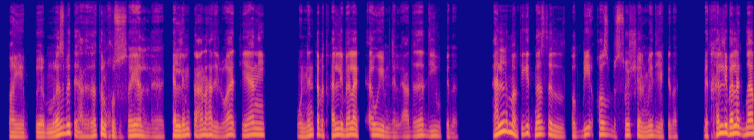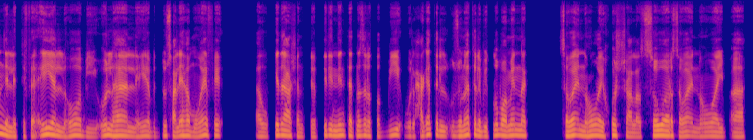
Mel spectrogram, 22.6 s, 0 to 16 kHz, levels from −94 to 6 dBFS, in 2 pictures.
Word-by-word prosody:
طيب 105 -2 -2
بمناسبة 115 - +3
إعدادات 115 +6 -2
الخصوصيّة 130 - +2
اللي 105 -3 -6
اتكلّمت 135 +7 +2
عنها 145 +3 +2
دلوقتي 135 +4 -3
يعني، 150 +1 +2 0.5
وإن 110 +2 -2
أنتَ 145 +2 +2
بتخلّي 135 +3 +1
بالك 145 -1 +3
أوي 145 -2 +2
من 110 -3 -9
الإعدادات 110 +6 -5
دي 125 0 -5
وكده. 105 -5 -11 0.5
هل 195 - +8
لمّا 215 -7 +5
بتيجي 160 +9 0
تنزّل 155 - -1
تطبيق 120 +9 -3
خاص 155 -1 +1
بالسوشيال 130 0 -2
ميديا 120 -2 -2
كده 105 0 -11 0.4
بتخلّي 195 +5 +5
بالك 185 +1 +7
بقى 170 +4 +3
من 170 - +3
الاتفاقية 140 +5 +1
اللي 120 -7 0
هو 135 +4 0
بيقولها، 125 +4 0
اللي 115 -4 -2
هي 120 +3 -2
بتدوس 115 +3 -5
عليها 130 +3 +2
موافق 130 +4 -2 0.5
أو 110 -1 -5
كده 140 -1 +4
عشان 110 -4 -4
تبتدي 135 +7 -4
إن 130 -1 +1
أنتَ 135 -1 +1
تنزّل 125 +2 -2
التطبيق، 125 +5 -4
والحاجات 120 +7 -3
الأذونات 125 +3 -1
اللي 130 -4 +2
بيطلبها 130 +4 -1
منّك، 135 -1 0 0.5
سواء 130 +3 +3
إن 130 -3 -1
هو 130 +3 +2
يخش 130 +2 -2
على 105 -1 -3
الصور 130 +5 +2
سواء 120 0 -3
إن 110 -2 -7
هو 115 +1 -4
يبقى 105 -1 -3
125 Hz, 165 wpm, -26 LUFS, 110-140 Hz, 0.5 s, هل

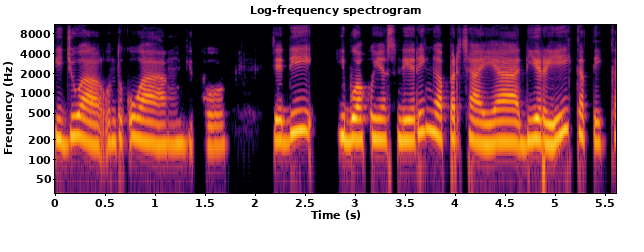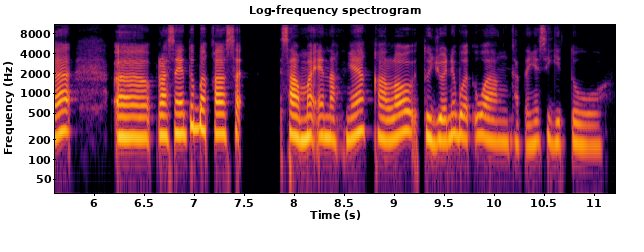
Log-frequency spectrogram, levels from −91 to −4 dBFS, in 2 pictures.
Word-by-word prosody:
dijual 200 -3 +1
untuk 190 +2 -6
uang 175 -5 -1
gitu. 165 0 -10 0.4
Jadi, 245 +8 +1 0.2
ibu 220 -3 +2
akunya 205 0 0
sendiri 200 +4 0
enggak 225 -5 +1
percaya 190 -3 0
diri 195 +5 +3
ketika, 225 +2 0 0.4
eee, 220 -1 +4
rasanya 235 +2 +3
tuh 310 - +3
bakal 275 -4 +4
se - - -2 0.4
sama 230 -3 +4
enaknya 225 +3 0
kalau 230 +4 +2
tujuannya 210 0 +1
buat 220 -3 -2
uang, 195 -4 -2
katanya 175 -1 -8
sih 215 - -8
gitu. 170 -3 -7
205 Hz, 140 wpm, -22 LUFS, 185-230 Hz, 0.4 s, eee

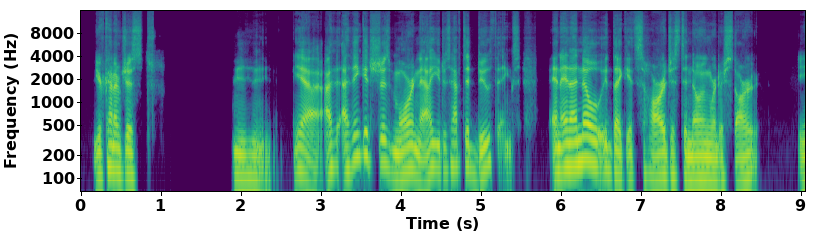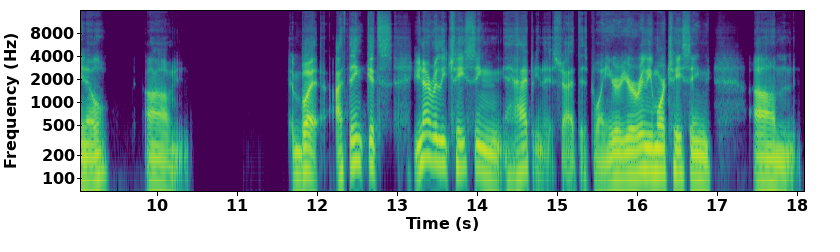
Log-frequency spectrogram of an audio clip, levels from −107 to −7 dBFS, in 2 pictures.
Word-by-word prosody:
you're 110 0 -1
kind 140 +1 +3
of 125 - +2
just 110 -5 -3 1.0
Mhm, 100 -2 -4 0.3
yeah, - - +2
I 140 +5 +1
I - - +2
think 190 +5 -2
it's 205 - 0
just 160 -7 -1
more 115 +5 +2
now. - - +2
You 140 0 0
just 125 +2 -10
have 140 0 -2
to 145 - 0
do 120 +5 -1
things. - - -12 0.4
And 125 - +2
and 145 +1 +6
I 150 - +6
know, 170 -2 +5 0.2
like, 115 -4 +2
it's 105 - -5
hard 105 -1 +2
just 105 -3 -6
to 100 - -1
knowing 95 0 +2
where 95 - +1
to 90 - -5
start. 90 +3 -1 0.5
You 95 -1 -1
know, 100 +6 0 0.5
um 85 -5 -2 1.4
But 125 +4 +4 0.2
I - - +3
think 155 +3 -1
it's 150 - -1 0.3
you're - - +1
not 190 0 +4
really 160 -2 +2
chasing 135 -7 -1
happiness - - -5
right - - -3
at - - -9
this - - -13
point. 85 -1 -7
You're 105 +2 +2
you're 110 +1 +4
really 125 0 +4
more 125 0 +5
chasing, 105 -6 -1 0.5
um, 90 -4 +1
115 Hz, 180 wpm, -23 LUFS, 100-140 Hz, 1.4 s, and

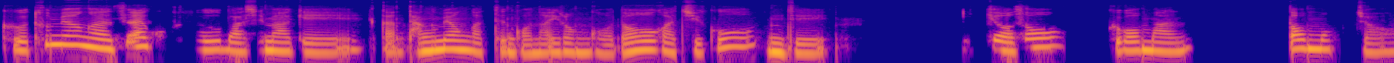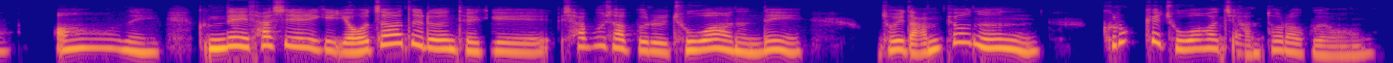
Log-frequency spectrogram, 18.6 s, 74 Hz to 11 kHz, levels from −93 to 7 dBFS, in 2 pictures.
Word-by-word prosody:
그 205 - -2
투명한 315 -7 +3
쌀국수 215 -4 -3
마지막에 190 0 -3
그러니까 - - -7
당면 215 +3 +4
같은 185 -2 -3
거나 170 +1 -4
이런 180 -1 -2
거 165 -3 -8
넣어 200 +5 +2
가지고 215 - -4
인제 170 -2 +1 1.1
익혀서 255 +7 0 0.3
그것만 200 0 0 0.6
떠먹죠. 220 -6 -2 0.3
어 - - +2 0.4
네. 180 -3 -1 0.2
근데 265 +3 +6
사실 285 -1 +1
이게 210 -4 -2
여자들은 240 - +4
되게 185 -3 -3
샤브샤브를 245 -10 -1
좋아하는데 210 -3 +2 0.5
저희 220 0 +4
남편은 240 - +2 0.4
그렇게 405 +4 0
좋아하지 230 -1 0
않더라고요. 165 -4 -6
210 Hz, 260 characters per minute, -22 LUFS, 180-245 Hz, 1.1 s, 근데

